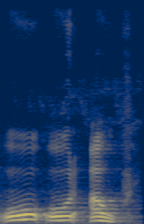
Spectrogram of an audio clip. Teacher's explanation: ओ और औ, इनका उच्चारण स्थान किसको माना गया है, कंठोष्ठ को माना गया है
